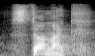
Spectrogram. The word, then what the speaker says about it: stomach: my stomach non stomach stomach faites attention là-dessus sur ces quatre lettes vous avez l'accent tonique stomac i have butterflies in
